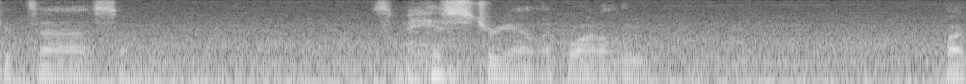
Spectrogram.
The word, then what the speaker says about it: Guadeloupe: That's called Guadeloupe, or Guadeloupe. as they pronounce it, Guadeloupe.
